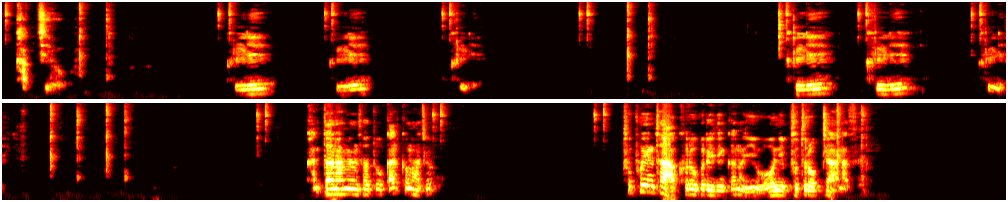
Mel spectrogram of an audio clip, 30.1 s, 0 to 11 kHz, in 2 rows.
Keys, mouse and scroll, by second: 0.6 scroll up 2, 1.0-1.4 shift+middle drag, 1.8-2.5 scroll up 4, 3.1 click, 4.7 click, 6.5 click, 8.6 click, 9.3-9.6 shift+middle drag, 11.5 click, 12.7 click, 14.4 click, 15.2 scroll up 2, 15.7 shift+middle click, 16.5 shift+middle drag, 17.1 middle click, 18.8 click, 21.4 click, 23.8 click, 27.5-27.8 shift+middle drag, 28.3-28.8 middle drag.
